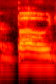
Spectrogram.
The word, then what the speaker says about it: beau: But then you get—I'm sure people get confused when they say, "Her, I'd like you to meet Mary and her beau John."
